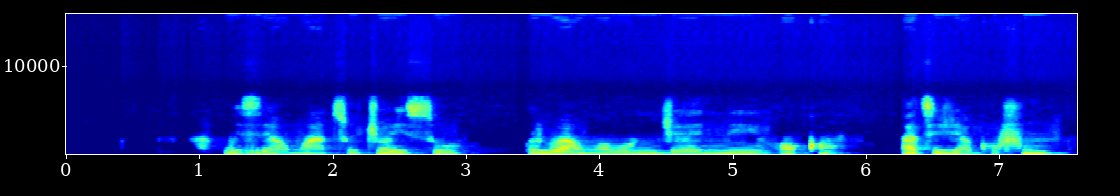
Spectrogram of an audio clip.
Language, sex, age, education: Yoruba, female, 15-29, tertiary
